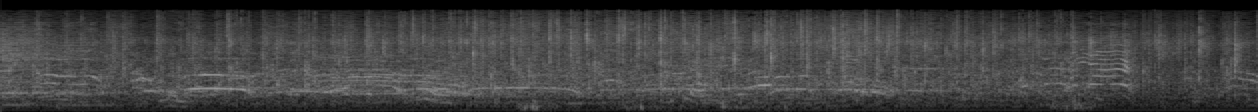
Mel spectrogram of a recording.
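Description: A woman sings in a high, wavering voice on a stage, heard through loudspeakers in a large hall.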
